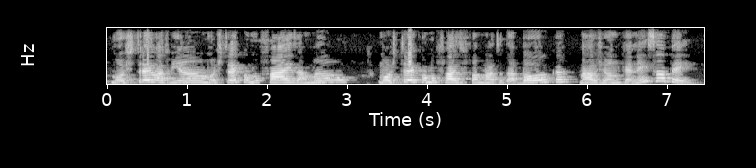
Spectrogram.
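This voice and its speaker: High-voiced Brazilian woman teaching. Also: darkish tone, lo-fi sound. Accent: Brazilian Portuguese. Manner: demonstrates sounds and words to a child; checks in with the audience often. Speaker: speech therapist lecturer. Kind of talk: lecture with demonstrations.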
